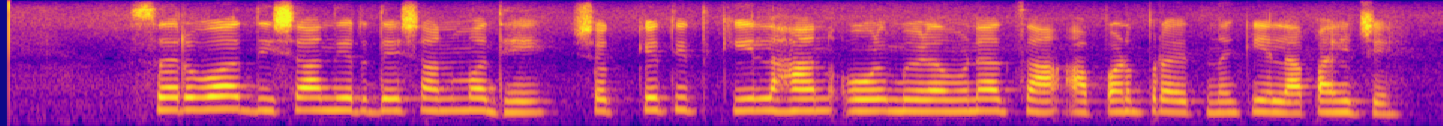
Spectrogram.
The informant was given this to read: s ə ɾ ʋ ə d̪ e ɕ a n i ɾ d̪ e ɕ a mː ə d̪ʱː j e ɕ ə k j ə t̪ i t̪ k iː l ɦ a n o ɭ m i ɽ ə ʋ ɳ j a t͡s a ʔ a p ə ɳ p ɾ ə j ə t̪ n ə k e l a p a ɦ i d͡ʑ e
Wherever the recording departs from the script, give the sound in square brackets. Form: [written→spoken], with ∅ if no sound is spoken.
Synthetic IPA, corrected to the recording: s ə ɾ ʋ ə d̪ [e→i] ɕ a n i ɾ d̪ e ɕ a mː ə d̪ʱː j e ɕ ə k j ə t̪ i t̪ k iː l ɦ a n o ɭ m i [ɽ→ɭ] ə ʋ ɳ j a t͡s a ʔ a p ə ɳ p ɾ ə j ə t̪ n ə k e l a p a ɦ i d͡ʑ e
